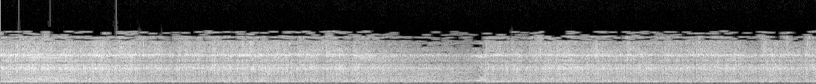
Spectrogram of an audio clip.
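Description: Loud, steady rushing noise, like static or wind on a microphone, from the soundtrack of a played video clip. It starts abruptly just before and runs on unchanged, with a faint voice under it.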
